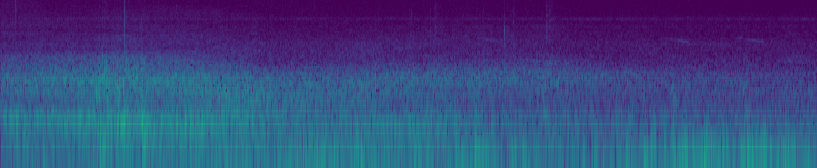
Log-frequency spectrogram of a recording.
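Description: Robotic lawn mower driving and turning on grass, a faint whir from its drive motors and wheels that swells about a second in and eases off later, with wind on the microphone.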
